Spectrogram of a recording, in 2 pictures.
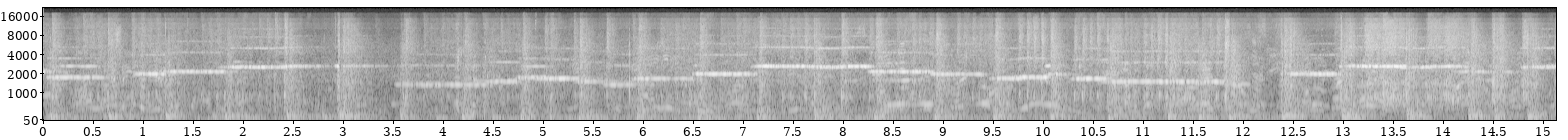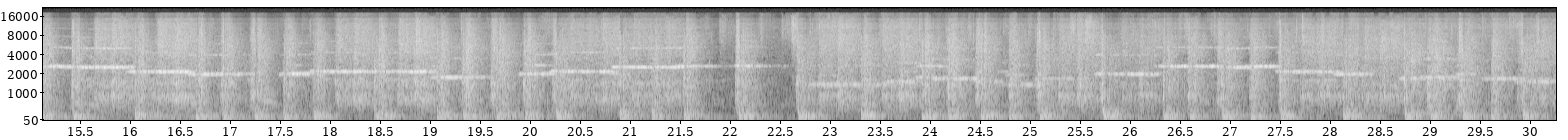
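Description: A marching band playing a high, stepping melody over steady drumbeats, with brief breaks between phrases.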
